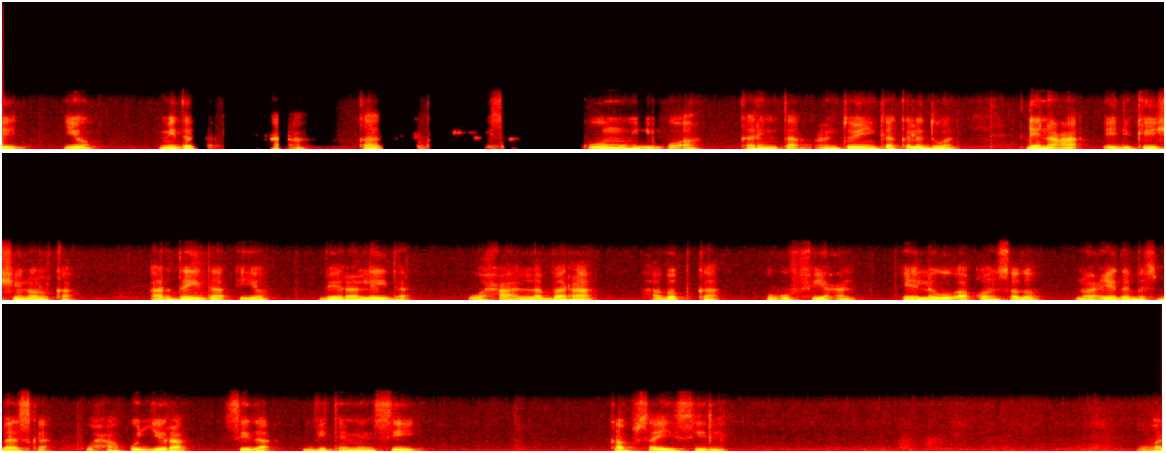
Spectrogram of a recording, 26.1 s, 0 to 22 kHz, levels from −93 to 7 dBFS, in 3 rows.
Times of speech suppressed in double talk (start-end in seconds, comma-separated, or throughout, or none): 1.41-1.52, 1.81-2.29, 2.82-3.89, 4.35-4.39, 4.76-4.96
